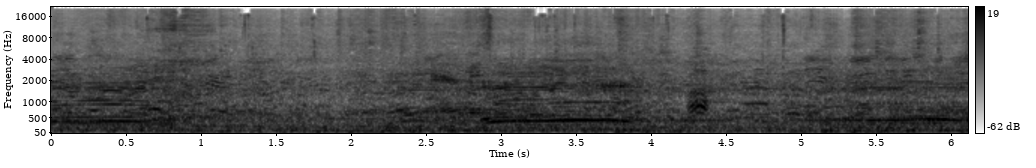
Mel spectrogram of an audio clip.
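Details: At a Narsingdi cattle market, 19 July, Sahiwal bull calves offered to a farmer; a short early moo, then a steady, level lowing call lasting about a second, with a later brief moo amid busy crowd noise.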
